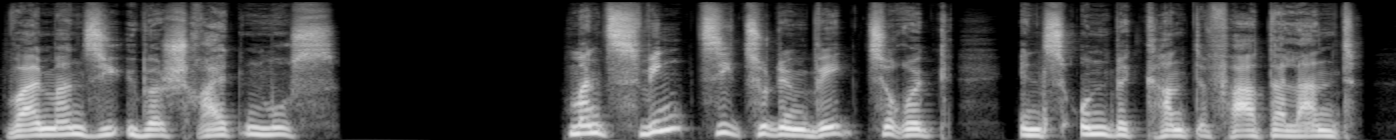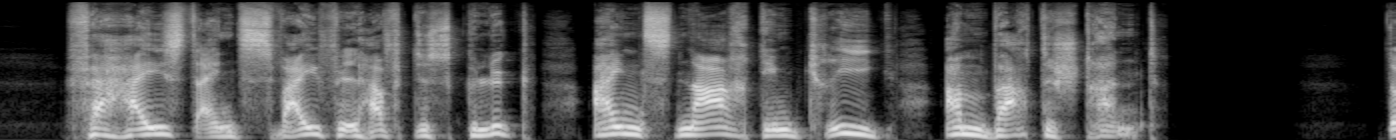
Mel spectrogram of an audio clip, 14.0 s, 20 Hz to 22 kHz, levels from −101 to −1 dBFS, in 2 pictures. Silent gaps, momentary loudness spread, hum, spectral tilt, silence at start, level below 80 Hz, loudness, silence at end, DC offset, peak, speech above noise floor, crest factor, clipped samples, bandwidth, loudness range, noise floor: none; 9 LU; none; -4 dB/octave; 0.05 s; -64 dBFS; -17 LUFS; 0 s; under 0.1%; -2 dBFS; over 72 dB; 16 dB; under 0.1%; over 20 kHz; 2 LU; under -90 dBFS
